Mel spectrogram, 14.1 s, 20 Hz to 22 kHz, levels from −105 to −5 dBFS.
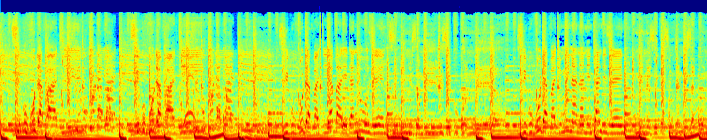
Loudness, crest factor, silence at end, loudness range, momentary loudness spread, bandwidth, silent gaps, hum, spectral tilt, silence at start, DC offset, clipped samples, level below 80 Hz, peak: -14 LUFS; 12 dB; 0 s; 2 LU; 4 LU; 15.5 kHz; none; none; -5 dB/octave; 0 s; under 0.1%; under 0.1%; -16 dBFS; 0 dBFS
